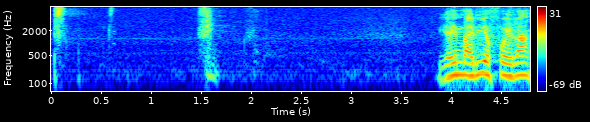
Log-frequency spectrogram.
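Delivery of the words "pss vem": barely voiced psst to call her sister; hushed psst. Martha secretly calling Maria over, whispering. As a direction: hiss a secret summons. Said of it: "Tipo assim".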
